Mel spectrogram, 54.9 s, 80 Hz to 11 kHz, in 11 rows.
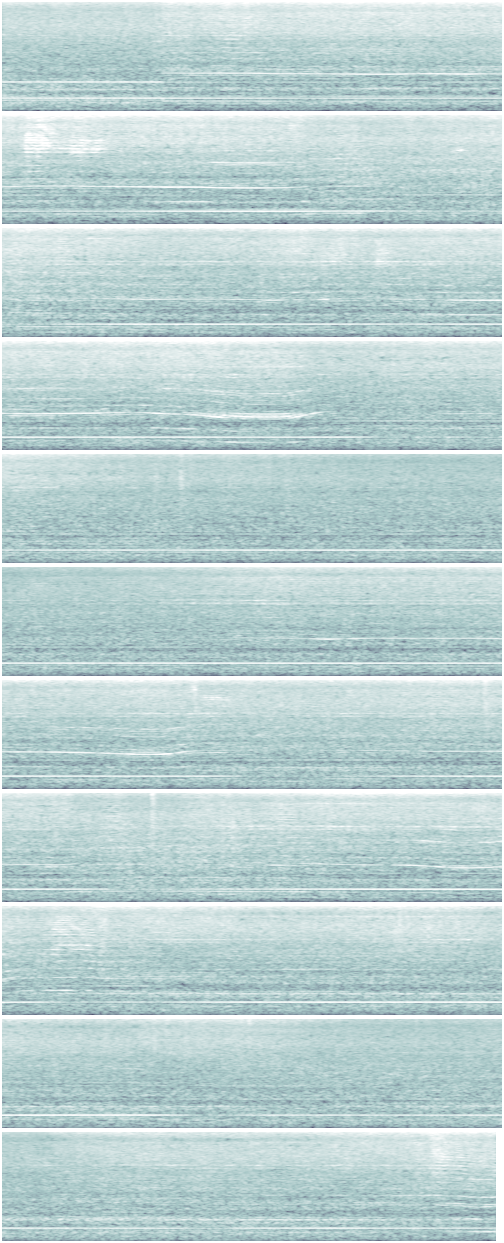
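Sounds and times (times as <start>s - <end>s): sawmill machinery running: 0.0s - 54.9s.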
